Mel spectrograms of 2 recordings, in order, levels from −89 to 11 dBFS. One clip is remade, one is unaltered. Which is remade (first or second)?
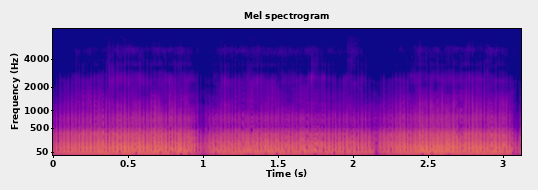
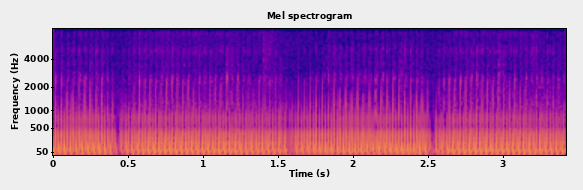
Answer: first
